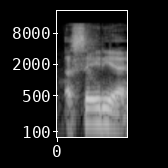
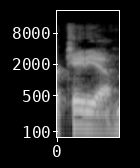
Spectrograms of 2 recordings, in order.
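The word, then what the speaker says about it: acedia: I think of Asidia as Asidia or Acadia. It gets pronounced sometimes different ways.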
